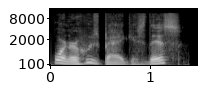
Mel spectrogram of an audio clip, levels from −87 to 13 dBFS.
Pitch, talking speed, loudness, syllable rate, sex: 130 Hz, 205 wpm, -18 LUFS, 5.7 syllables/s, male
